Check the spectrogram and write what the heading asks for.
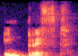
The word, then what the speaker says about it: interest: right next word is interest now here the t is interest the e is not pronounced after t is interest the e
